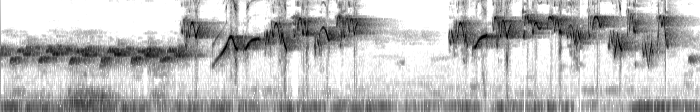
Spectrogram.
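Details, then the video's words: Yellow-fronted canary, a tutor bird for other species, singing: opens with a steady lower buzzy trill, then bursts into high varied whistles and twittering slurs, a short pause, and more rapid high phrases. "Burung Mozambique GACOR NGEROL PANJANG"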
